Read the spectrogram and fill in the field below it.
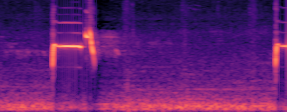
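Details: Bar-winged prinia singing, the recording used as bait to attract prinias. One whistle-and-drop phrase with a short buzz, a pause, then the next phrase beginning.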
